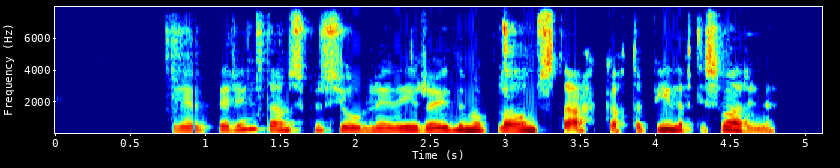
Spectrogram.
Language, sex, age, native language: Icelandic, female, 40-49, Icelandic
